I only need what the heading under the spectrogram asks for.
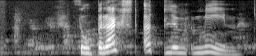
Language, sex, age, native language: Icelandic, female, 9, Icelandic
